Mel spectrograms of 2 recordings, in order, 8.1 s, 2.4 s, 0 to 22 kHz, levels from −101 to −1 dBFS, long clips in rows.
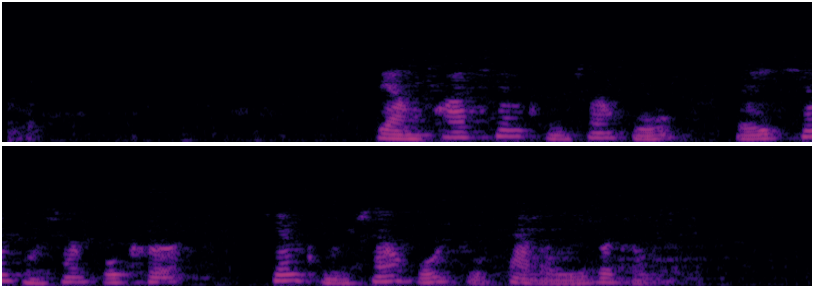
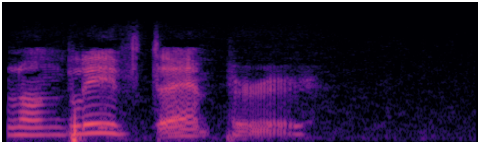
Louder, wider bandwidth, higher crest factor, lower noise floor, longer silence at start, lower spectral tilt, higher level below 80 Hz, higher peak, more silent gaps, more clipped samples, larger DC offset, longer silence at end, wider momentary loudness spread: second, -62 LUFS vs -44 LUFS; second, 7 kHz vs 13 kHz; about the same, 20 dB vs 22 dB; first, under -90 dBFS vs -79 dBFS; about the same, 0.05 s vs 0.05 s; first, -8 dB/octave vs -4.5 dB/octave; second, -84 dBFS vs -62 dBFS; second, -44 dBFS vs -24 dBFS; neither; neither; neither; second, 0.55 s vs 0.8 s; second, 6 LU vs 13 LU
